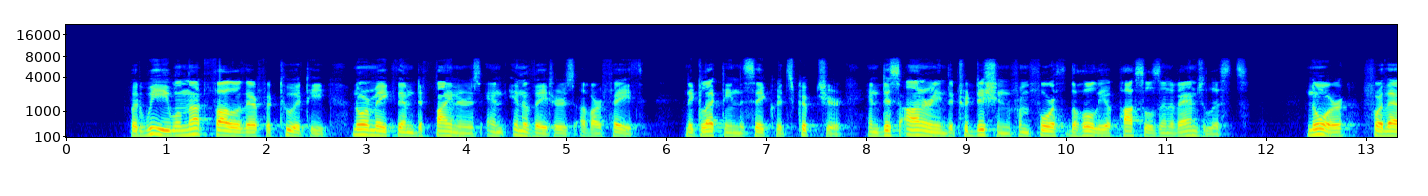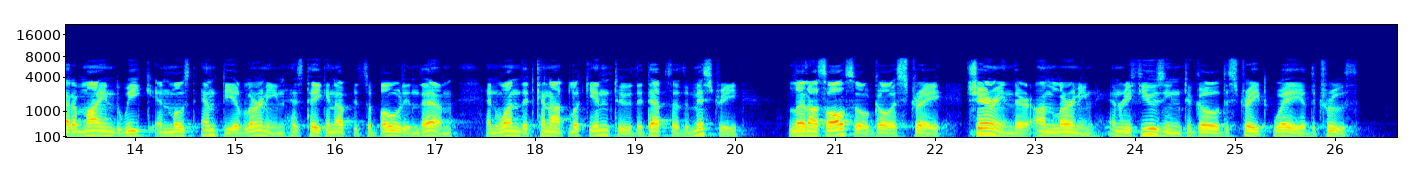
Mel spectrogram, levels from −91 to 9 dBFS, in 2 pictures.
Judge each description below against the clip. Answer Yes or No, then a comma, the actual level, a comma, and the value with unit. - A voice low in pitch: Yes, low, 115 Hz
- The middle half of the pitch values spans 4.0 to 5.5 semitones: Yes, average, 4.4 semitones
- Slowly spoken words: No, average, 180 wpm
